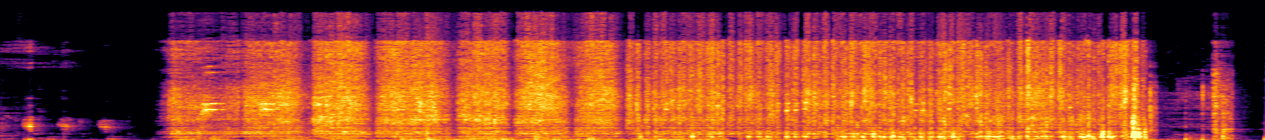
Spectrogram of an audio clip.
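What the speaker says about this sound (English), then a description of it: "get a little block like so to sand the bevels, make sure I get file marks out of them" A small sanding block rubbed back and forth along the bevelled fret ends of a guitar neck, a close, continuous scratchy rasp lasting several seconds before stopping abruptly.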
